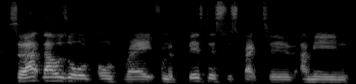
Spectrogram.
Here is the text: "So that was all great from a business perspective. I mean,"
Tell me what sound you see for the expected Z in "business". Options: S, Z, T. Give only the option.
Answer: Z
